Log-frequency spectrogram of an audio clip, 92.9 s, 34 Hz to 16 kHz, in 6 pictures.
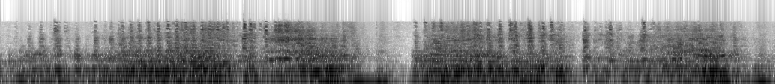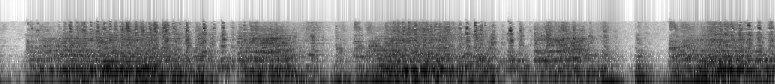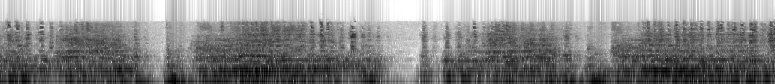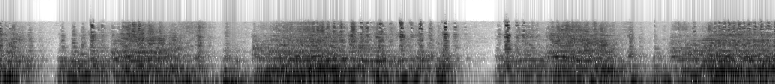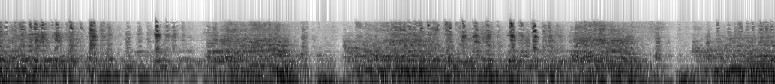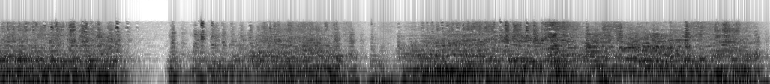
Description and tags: What if V'ger Spoke?
This emulates the ambient noise of a planet sized computer and its associated gargantuan processes. I aimed for a "What if" scenario. What if V'ger could speak to other similar artificial entities of enormous size and complexity.
Originally recorded on Zoom H2. The sound was originally a styrofoam take-out container which I pressed down on and released several times. I then filtered it.
alien, aliens, alternative, background, computer, dimensional, eerie, fiction, odd, otherworldly, planet, planets, plastic, science, science-fiction, sci-fi, scifi, sfx, sounds, strange, weird, zoom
